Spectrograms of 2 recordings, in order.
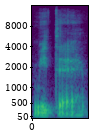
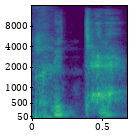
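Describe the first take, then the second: First: The t is said plainly, without extra breath. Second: The t has a strong puff of breath, like Fua-chan.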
